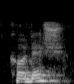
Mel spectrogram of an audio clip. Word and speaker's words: Kodesh: Here in the word Kodesh, I should have marked the accent is here. Kodesh. So if the accent is here, then there are no accents in front, no syllables in front of it.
